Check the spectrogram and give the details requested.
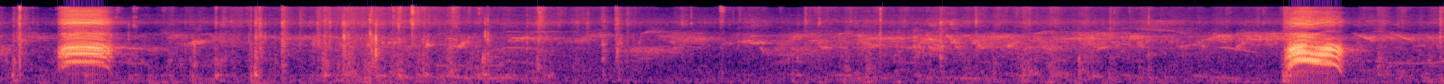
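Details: Crow fighting with wild birds over food: two loud, harsh, abrupt caws about six seconds apart, each short and rasping, with soft twittering and chattering from other birds filling the quieter gap between them.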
